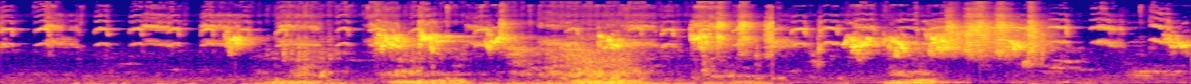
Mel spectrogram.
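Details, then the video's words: Budgerigars gathered at evening feeding time with seeds and millet, giving dense overlapping chirps and warbles throughout, with bursts of wing flapping and rustling low in the mix. "Budgies Evening Fun 🕊️🌿 | Chirping Sounds & Feeding Time Delight 🐦"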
